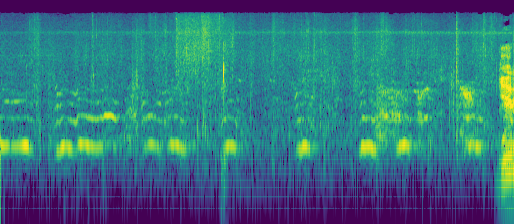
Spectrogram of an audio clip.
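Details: Young dogs Sassy and Magnum training with Ringo and Boone give steady bawling howls, short wavering notes repeated roughly twice a second, several voices overlapping, with scattered knocks and a loud noise at the end.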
